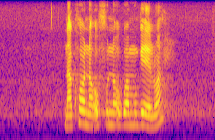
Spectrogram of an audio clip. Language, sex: Zulu, female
